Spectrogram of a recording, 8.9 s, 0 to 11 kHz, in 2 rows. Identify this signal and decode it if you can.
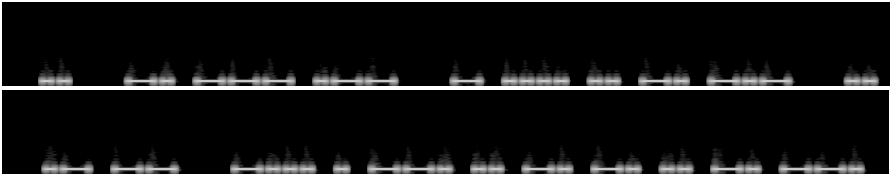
Morse code, heard as a keyed tone, about 28 wpm, 700 Hz. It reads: I NOW THINK I AM BEGINNING
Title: Sentences from Top 1000 Words - Review Part 5 - 28wpm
